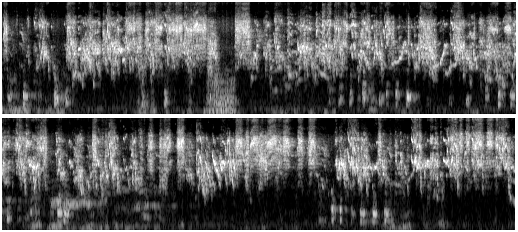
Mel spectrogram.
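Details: Budgerigars chatter continuously in a dense, buzzy wash of high warbling notes with no real pauses, individual chirps hard to pick out.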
